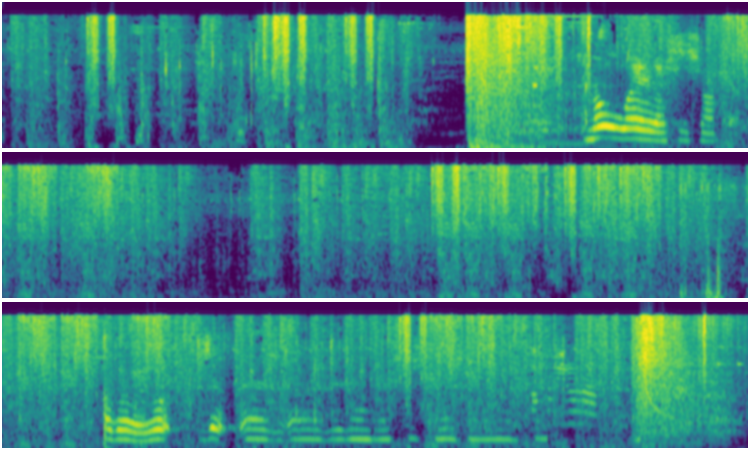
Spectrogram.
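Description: Quick clicks and thuds of building pieces snap into place in a video game.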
